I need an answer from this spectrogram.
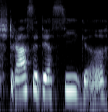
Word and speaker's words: Straße der Sieger: It's called Straße der Sieger. Oh, I thought I did the German wrong. I'm like, what? This seems like a simple pronunciation. Champions is English, so it's Straße der Sieger.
